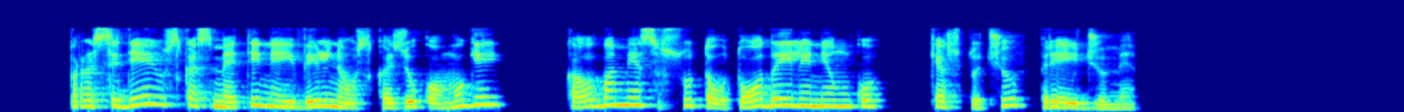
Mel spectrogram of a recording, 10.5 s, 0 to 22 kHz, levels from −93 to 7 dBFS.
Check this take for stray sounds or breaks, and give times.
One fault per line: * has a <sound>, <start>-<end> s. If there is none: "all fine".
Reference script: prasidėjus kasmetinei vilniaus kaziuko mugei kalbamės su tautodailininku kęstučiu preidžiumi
all fine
